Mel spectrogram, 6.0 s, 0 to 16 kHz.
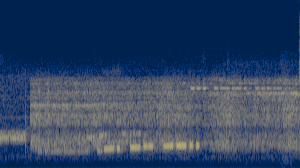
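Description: Yaesu FT-991 receiver audio on the 15 m band in CW mode: steady band hiss with faint steady carrier tones. A steady tone cuts off about half a second in, and from about two seconds in Morse code is keyed in short beeps for about two seconds.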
